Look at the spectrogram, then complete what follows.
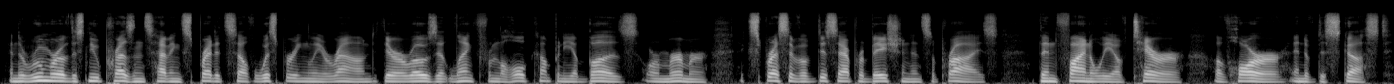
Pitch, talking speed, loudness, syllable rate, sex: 135 Hz, 160 wpm, -20 LUFS, 5.4 syllables/s, male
